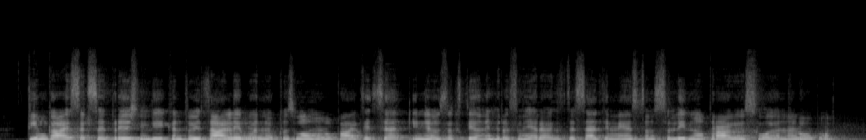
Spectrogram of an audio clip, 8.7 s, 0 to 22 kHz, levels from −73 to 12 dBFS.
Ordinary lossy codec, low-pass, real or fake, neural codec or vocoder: none; 14.4 kHz; fake; codec, 32 kHz, 1.9 kbps, SNAC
